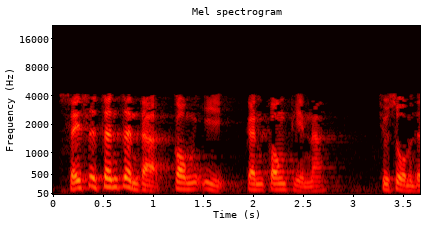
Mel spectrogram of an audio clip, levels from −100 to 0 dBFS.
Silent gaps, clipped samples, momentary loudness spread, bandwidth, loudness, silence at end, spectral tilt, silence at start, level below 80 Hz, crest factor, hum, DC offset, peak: none; under 0.1%; 12 LU; 4.3 kHz; -51 LUFS; 0 s; -3.5 dB/octave; 0.05 s; under -90 dBFS; 18 dB; none; under 0.1%; -32 dBFS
